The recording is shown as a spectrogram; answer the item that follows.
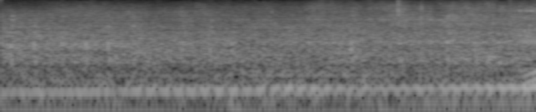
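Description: A motor vehicle's engine running close by: a steady low hum that rises slightly in pitch.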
